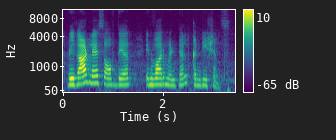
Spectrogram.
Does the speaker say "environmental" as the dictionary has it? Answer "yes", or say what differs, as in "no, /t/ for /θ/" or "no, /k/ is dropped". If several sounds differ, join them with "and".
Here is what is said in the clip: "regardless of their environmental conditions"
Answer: yes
